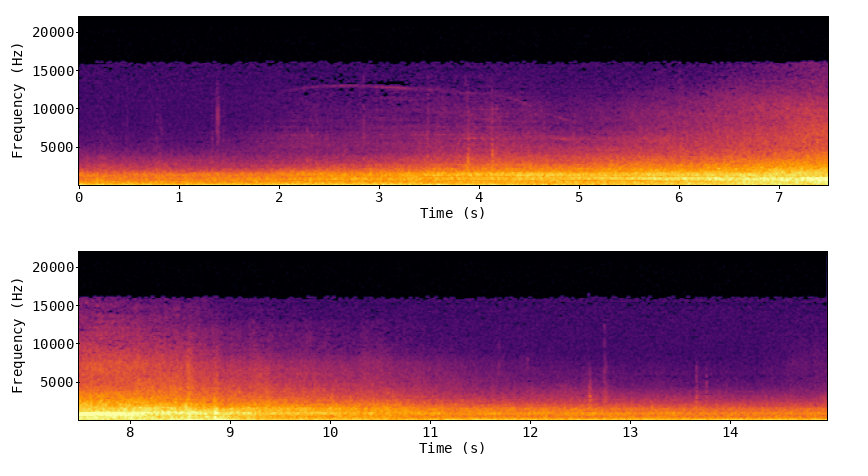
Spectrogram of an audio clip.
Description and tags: Vorbeifahrendes Auto von rechts nach links
Ein von rechts nach links vorbeifahrendes Auto. / A car moving from right to left.
drive, car, right-to-left, engine, berlin, driving, automobile, vehicle, auto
